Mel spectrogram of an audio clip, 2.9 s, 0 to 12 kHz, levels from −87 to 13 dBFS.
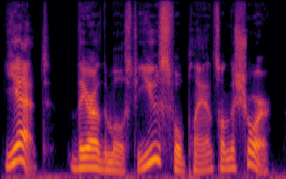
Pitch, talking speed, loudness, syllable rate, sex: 140 Hz, 210 wpm, -20 LUFS, 5.6 syllables/s, male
